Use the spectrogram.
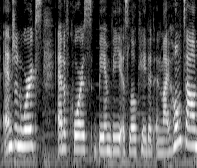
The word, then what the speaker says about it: BMW: In German, we say BMW because W is pronounced W in German, and it stands for Bayerische Motorenwerke, which means Bavarian Engine Works. And of course, BMW is located in my hometown, Munich, which is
